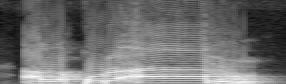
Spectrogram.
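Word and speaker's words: القرآن: পারি আল হুরুফুফুফুফুফু শামসিয়া আল কুরআন এখানে আলিফ লামের লাম উচ্চারণ হচ্ছে তাই আমরা এটিকে বলতে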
